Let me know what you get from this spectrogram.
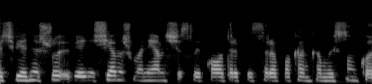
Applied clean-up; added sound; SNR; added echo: none; none; none; none.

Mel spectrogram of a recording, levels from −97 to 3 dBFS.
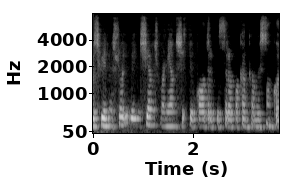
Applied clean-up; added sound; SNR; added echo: neural mask model DeepFilterNet 3.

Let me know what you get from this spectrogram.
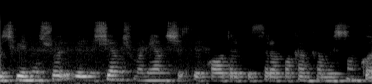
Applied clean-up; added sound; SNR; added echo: neural separator model SepFormer DNS4.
